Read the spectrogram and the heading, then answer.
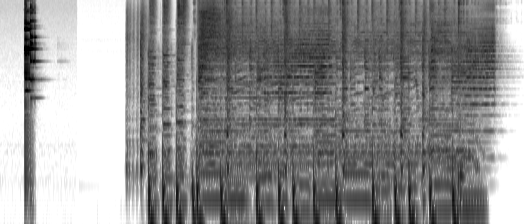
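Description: Beer glasses holding Wild Heaven beer clink together in a sharp, bright toast, then after a short pause a longer run of ringing clinks and chimes follows, fairly loud, with no one talking.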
